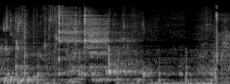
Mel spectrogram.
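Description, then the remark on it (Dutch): Thick liquid glugs and splashes as a can of coconut cream is poured into a smooth, blended orange soup, a steady wet pouring with a few small clinks from a pot, lasting a couple of seconds. “Op het laatst doe ik er ook nog een blikje kokosroom bij.”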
